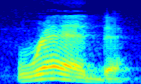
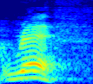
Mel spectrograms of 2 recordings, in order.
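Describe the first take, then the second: First: The word ends in a clear D sound. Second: The word ends in a soft th sound. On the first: The speaker calls it right. "Now the D is very important" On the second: The speaker calls it wrong. "Not reth"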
